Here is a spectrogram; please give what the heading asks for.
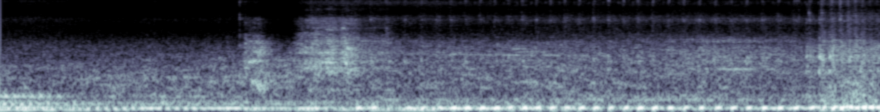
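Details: Yamaha Mio J scooter, reassembled after repair for smoking caused by a stuck ring expander, cleaned to fix: steady even idle that picks up cleanly on a short throttle blip, no misses or knocks; engine healthy.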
